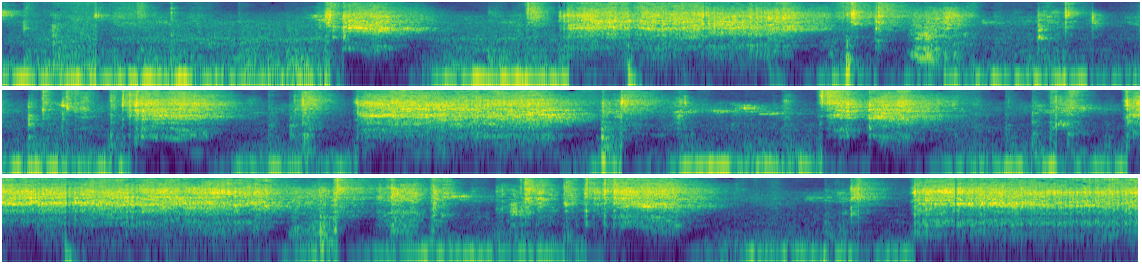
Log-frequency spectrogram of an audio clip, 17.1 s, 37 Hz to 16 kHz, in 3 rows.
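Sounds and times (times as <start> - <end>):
packing tape unrolling: 9.8 - 15.0.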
